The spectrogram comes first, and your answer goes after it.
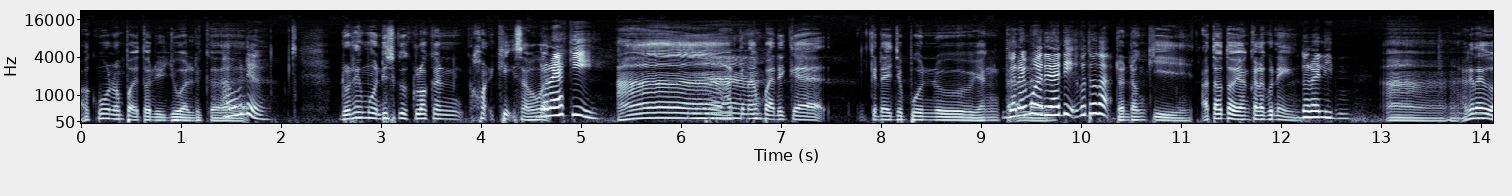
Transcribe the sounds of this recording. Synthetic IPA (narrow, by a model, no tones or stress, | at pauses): akumanampaʔ̚t̪udiid͡ʒualdəkaapəbəndə | dɔɾemɔndiəsuɡakəluakanhɔt̪̚kik̚saadɔɾaakia | akunampaʔ̪̚dəkat̪̚ | kədajd͡ʒəpʊnt̪ujaŋtd̪aɔɾemɔndəadɪʔakut̪at̪aʔdɔndɔŋkiat̪awt̪̬awjaŋkalakunɛŋdɔɾalinʔaa̰kut̪au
